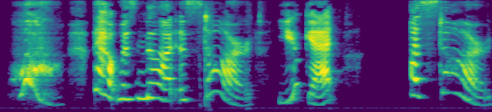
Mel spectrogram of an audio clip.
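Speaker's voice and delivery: high, loud, slow "that was not a star" with a sigh of relief; relieved then delighted. Shown as a demonstration. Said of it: "and I come back".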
